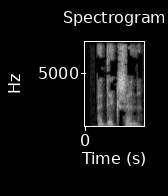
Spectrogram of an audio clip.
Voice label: "Addiction", English

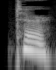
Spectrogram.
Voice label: "Tear", English

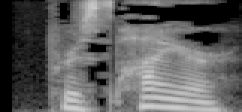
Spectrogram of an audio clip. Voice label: "Perspire", English

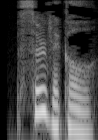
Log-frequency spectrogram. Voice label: "Cervical", English

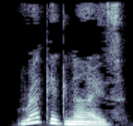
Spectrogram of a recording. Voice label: "Recognize", English

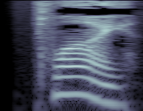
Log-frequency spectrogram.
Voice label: "Ply", English

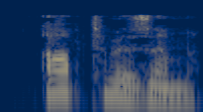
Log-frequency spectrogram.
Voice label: "Optimism", English

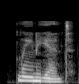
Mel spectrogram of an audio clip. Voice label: "Lenient", English

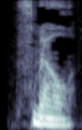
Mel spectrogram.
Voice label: "Smell", English

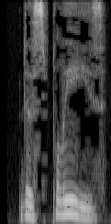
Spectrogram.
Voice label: "Displease", English

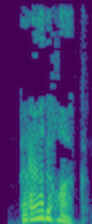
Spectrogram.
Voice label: "Ad hoc", English

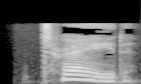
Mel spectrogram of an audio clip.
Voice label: "Trade", English

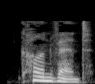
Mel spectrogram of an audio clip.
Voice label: "Convent", English

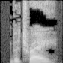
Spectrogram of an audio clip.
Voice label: "Betray", English

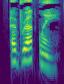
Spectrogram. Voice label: "Abruptly", English

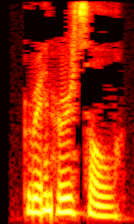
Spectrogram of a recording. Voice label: "Rehearsal", English

